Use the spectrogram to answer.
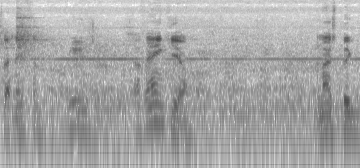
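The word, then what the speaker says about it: Vieja: How would you pronounce that, Nathan? Vija.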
